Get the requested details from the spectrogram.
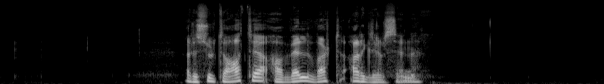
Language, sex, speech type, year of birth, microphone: Norwegian, male, read, 1971, Shure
